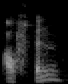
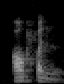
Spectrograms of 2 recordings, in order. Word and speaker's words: often: punya arti sering dibacanya sering kita dengar bacanya often pakai teh padahal ini hanya dibaca oven tanpa t ahli-ahli asli oven bukan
